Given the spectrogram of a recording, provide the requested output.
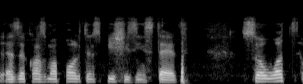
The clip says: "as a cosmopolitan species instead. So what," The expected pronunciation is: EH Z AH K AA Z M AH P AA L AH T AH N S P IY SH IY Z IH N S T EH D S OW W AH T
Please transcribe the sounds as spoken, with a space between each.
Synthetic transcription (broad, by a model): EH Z AH K AA Z M AH P AA L AH T AH N S P IY SH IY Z IH N S T EH D S OW W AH T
